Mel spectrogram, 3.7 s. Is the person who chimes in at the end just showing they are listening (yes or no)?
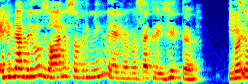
yes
